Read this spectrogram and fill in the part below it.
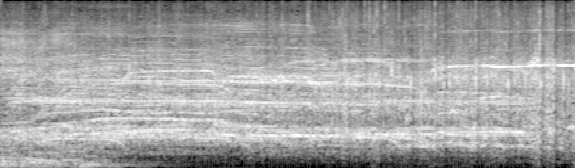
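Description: Loud live music plays through speakers in a large crowded hall.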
